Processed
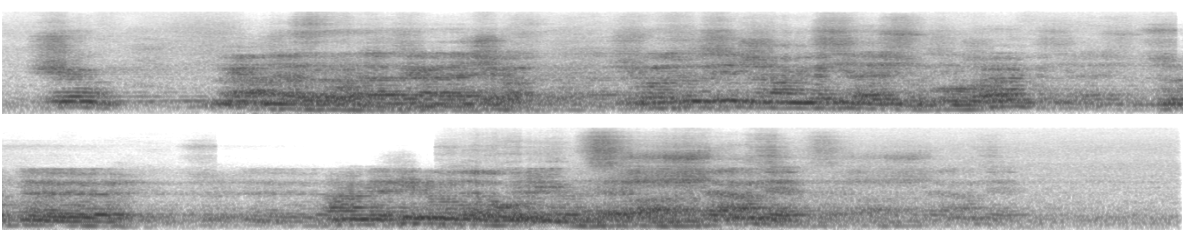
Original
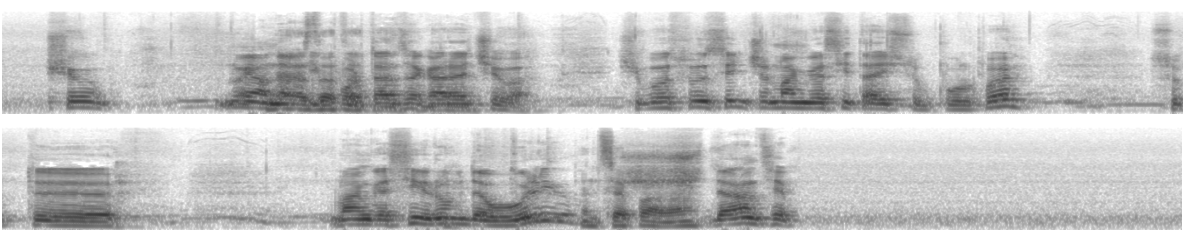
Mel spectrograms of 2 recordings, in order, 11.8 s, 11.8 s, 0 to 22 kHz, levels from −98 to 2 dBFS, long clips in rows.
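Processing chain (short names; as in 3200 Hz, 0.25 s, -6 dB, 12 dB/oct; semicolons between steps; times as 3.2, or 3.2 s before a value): phase scrambler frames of 0.2 s; 5.87–8.07 LPF 2700 Hz 24 dB/oct; limiter -24 dBFS, peak gain reduction 11 dB; echo 1.105 s -13.5 dB; on a send at -16 dB: reverb RT60 4.9 s, pre-delay 82 ms; on the sum: gain +3.5 dB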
